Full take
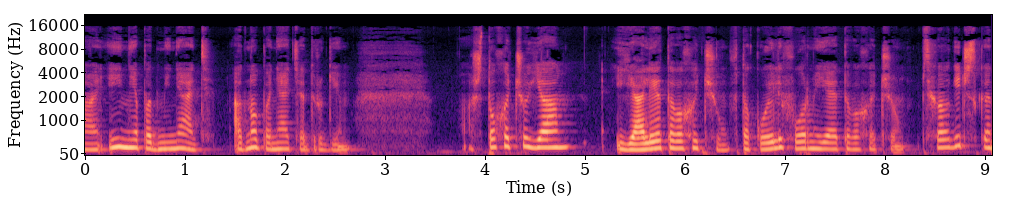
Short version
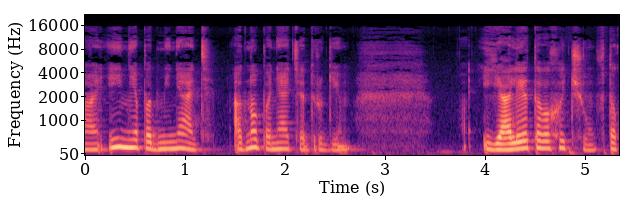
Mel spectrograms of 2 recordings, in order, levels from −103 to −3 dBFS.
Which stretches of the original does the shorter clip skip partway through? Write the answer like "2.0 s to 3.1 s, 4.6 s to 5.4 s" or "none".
3.8 s to 5.2 s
